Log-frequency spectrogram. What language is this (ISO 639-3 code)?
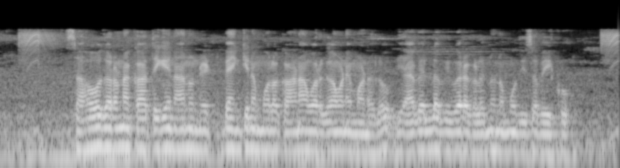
kan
